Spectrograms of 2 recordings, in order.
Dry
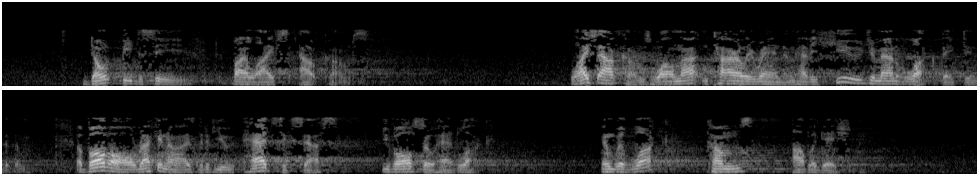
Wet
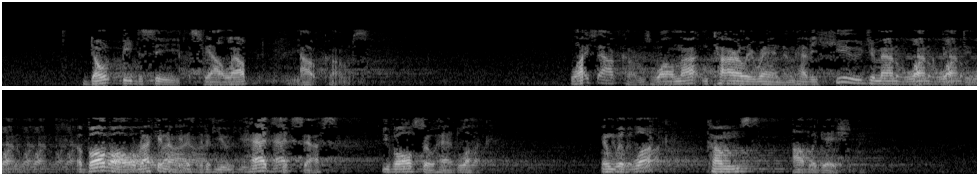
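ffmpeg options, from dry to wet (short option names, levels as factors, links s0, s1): -filter_complex "[0:a]asplit=2[s0][s1];[s1]afade=t=in:st=8.83:d=0.01,afade=t=out:st=9.28:d=0.01,aecho=0:1:320|640|960|1280|1600|1920|2240|2560|2880:0.841395|0.504837|0.302902|0.181741|0.109045|0.0654269|0.0392561|0.0235537|0.0141322[s2];[s0][s2]amix=inputs=2:normalize=0,asplit=3[s3][s4][s5];[s3]afade=t=out:st=9.86:d=0.02[s6];[s4]aecho=1:1:210:0.398,afade=t=in:st=9.86:d=0.02,afade=t=out:st=12.64:d=0.02[s7];[s5]afade=t=in:st=12.64:d=0.02[s8];[s6][s7][s8]amix=inputs=3:normalize=0,asettb=1/sr,asplit=3[s9][s10][s11];[s9]atrim=end=14.304[s12];[s10]atrim=start=14.3:end=18.14,asetpts=PTS-STARTPTS,afade=t=in:d=0.004:c=qsin,afade=t=out:st=3.836:d=0.004:c=qsin,aecho=1:1:85|170:0.316|0.0474,atrim=end_sample=169344[s13];[s11]atrim=start=18.136[s14];[s12][s13]acrossfade=d=0.004:c1=hsin:c2=qsin[s15];[s15][s14]acrossfade=d=0.004:c1=qsin:c2=hsin,asplit=4[s16][s17][s18][s19];[s16]atrim=end=1.772[s20];[s17]atrim=start=1.768:end=2.982,asetpts=PTS-STARTPTS,areverse[s21];[s18]atrim=start=2.978:end=5.81,asetpts=PTS-STARTPTS,afade=t=out:st=2.828:d=0.004:c=hsin:silence=0.16788[s22];[s19]atrim=start=5.81,asetpts=PTS-STARTPTS,afade=t=in:d=1.19:silence=0.16788[s23];[s20][s21]acrossfade=d=0.004:c1=hsin:c2=hsin[s24];[s22][s23]concat=n=2:v=0:a=1[s25];[s24][s25]acrossfade=d=0.004:c1=hsin:c2=hsin"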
